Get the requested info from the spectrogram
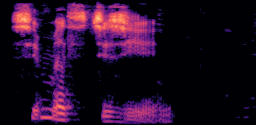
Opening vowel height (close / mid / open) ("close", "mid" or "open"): close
